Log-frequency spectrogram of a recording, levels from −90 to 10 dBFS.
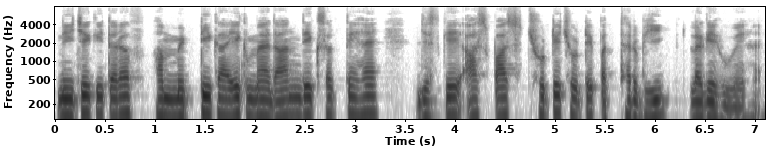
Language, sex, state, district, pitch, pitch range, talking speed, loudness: Hindi, male, Uttar Pradesh, Lalitpur, 125 Hz, 115-130 Hz, 170 wpm, -18 LUFS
